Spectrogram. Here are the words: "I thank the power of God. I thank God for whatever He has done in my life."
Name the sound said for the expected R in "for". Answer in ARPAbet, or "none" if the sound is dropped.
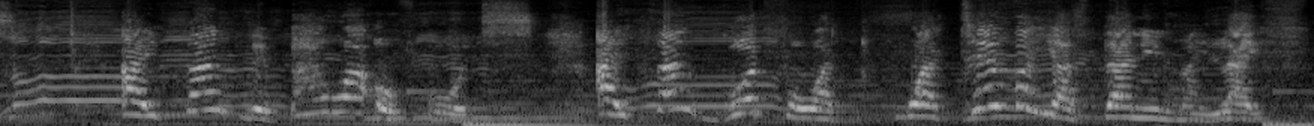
W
